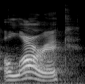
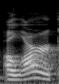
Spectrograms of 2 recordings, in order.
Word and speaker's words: Alaric: And Alaric, did I say that right? – Mm-hmm. – Alaric comes up and he's kind of like looking at Mayor Lockwood, like, why is he taking these kids outside?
